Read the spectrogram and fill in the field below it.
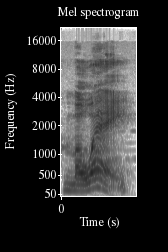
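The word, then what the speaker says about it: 萌え: Yeah, oh yeah, if you guys are wondering, this word, it might just look like the name Mo, but in Japan it's pronounced moe, which is a type of anime art style.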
